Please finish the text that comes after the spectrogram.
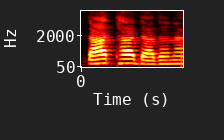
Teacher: ता था दाधा ना अगर आप बोलते हैं तो दांत का स्पर्श होता है, तो ये दंत में आते हैं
